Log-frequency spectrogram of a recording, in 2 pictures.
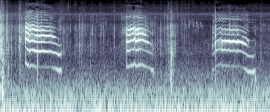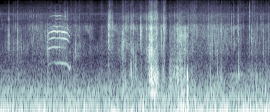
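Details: Stray ginger tabby cat approaching a man as if seeking protection, filmed outdoors at night with a GoPro; four falling meows repeated about every two seconds, followed by rustling and handling noises over a low background rumble.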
